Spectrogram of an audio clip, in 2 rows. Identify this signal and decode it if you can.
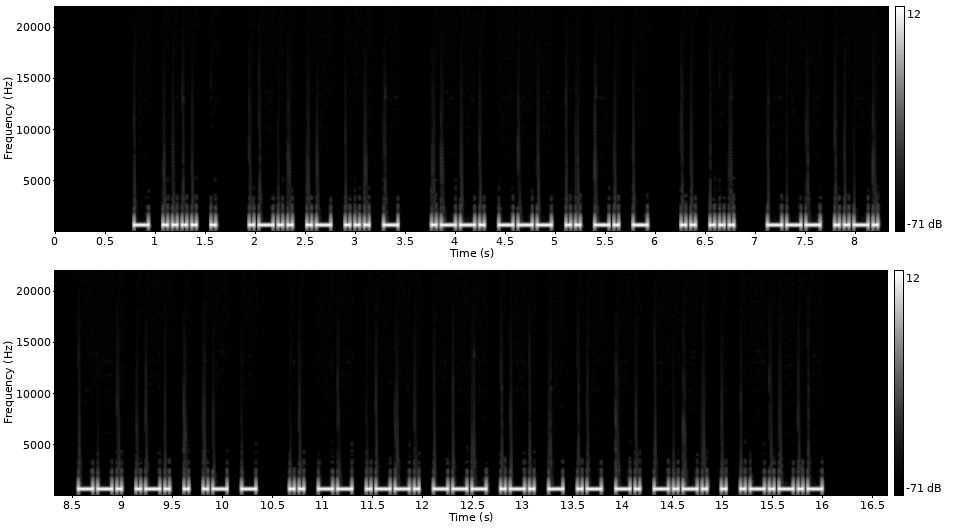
Morse code, heard as a keyed tone, about 25 wpm, 700 Hz. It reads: THE LAST POINT IS OF GREAT IMPORTANCE.
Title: Sentences from Top 1200 Words 25wpm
